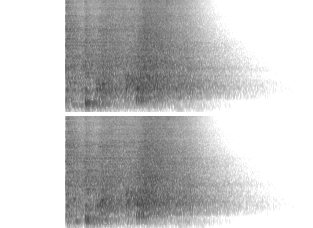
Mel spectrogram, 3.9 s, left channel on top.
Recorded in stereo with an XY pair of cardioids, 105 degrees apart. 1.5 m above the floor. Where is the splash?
35° left, 1.6 m.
